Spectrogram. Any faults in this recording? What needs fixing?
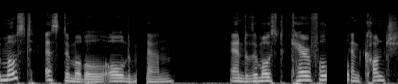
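The speech cuts to silence from 1.36 to 1.49 s and again from 3.26 to 3.49 s, then resumes further on, with about 0.11 s and 0.21 s of audio skipped. These are likely Bluetooth dropouts, where late packets were discarded. Prevent this by shortening the distance to the headphones, clearing obstructions and 2.4 GHz interference, or choosing a more robust codec setting.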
